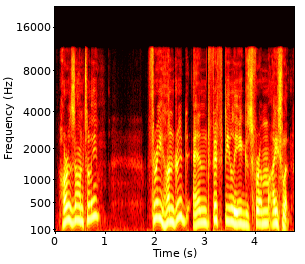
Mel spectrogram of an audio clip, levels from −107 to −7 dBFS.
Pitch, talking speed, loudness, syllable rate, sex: 195 Hz, 100 wpm, -17 LUFS, 4.6 syllables/s, male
